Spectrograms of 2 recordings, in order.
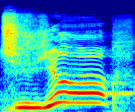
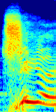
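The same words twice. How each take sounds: First: The stress is on the second syllable. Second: The stress is on the first syllable. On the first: This is how foreigners cry out in prayer. "뒤에 있자니까" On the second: This is how Koreans cry out in prayer. "우리는 앞에 있으니까"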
